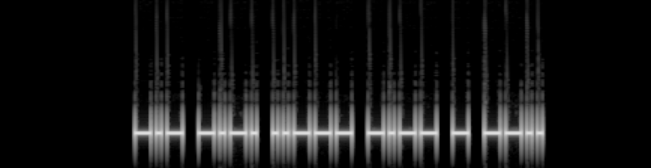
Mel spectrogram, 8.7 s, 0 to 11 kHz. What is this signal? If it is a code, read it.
Morse code, heard as a keyed tone, about 17 wpm, 700 Hz. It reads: KC2YTZ
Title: USA Call Signs - 6 Characters - Repeated 2x - 17wpm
